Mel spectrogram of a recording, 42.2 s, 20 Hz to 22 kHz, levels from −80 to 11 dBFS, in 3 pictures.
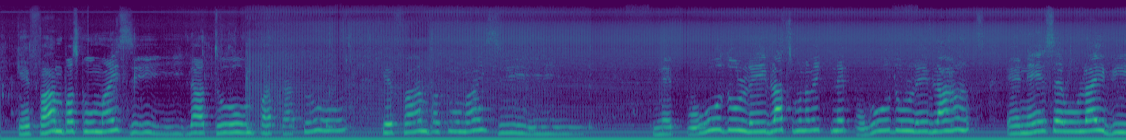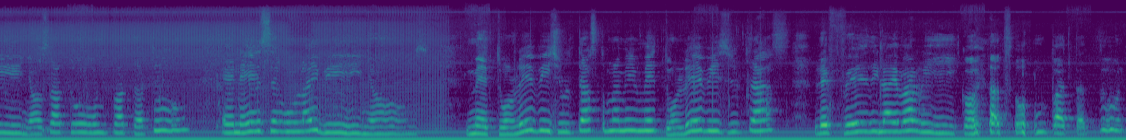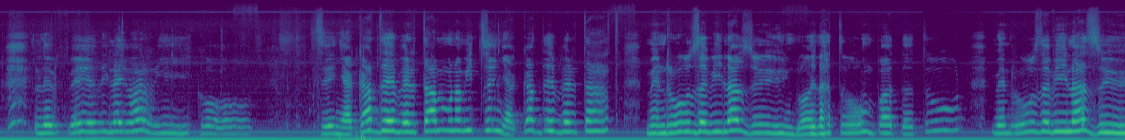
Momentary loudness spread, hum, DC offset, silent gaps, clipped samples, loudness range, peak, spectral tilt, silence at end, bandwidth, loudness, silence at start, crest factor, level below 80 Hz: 12 LU; 50 Hz at -30 dBFS; under 0.1%; none; under 0.1%; 5 LU; -8 dBFS; -5.5 dB/octave; 0 s; 19 kHz; -26 LUFS; 0 s; 18 dB; -32 dBFS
